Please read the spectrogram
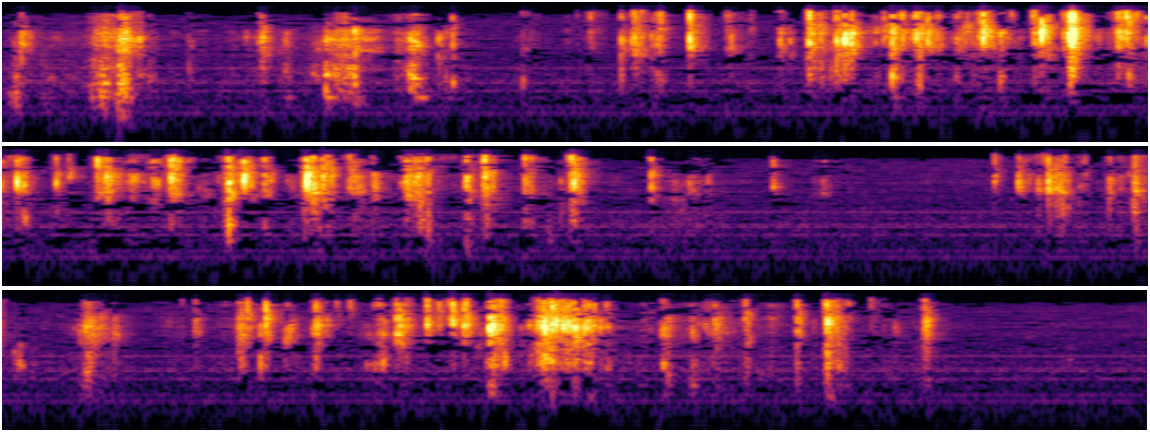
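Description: Foil trading card pack wrapper being torn open and crinkled by hand, in quick irregular crackles that come in two busy spells.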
